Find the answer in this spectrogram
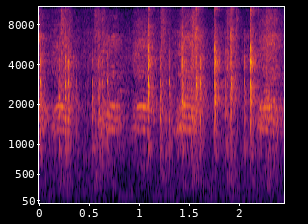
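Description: X-axis table feed of an Optimum BF20L benchtop milling machine being moved by hand, its leadscrew mechanism giving a run of quick, uneven clicks and ticks.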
